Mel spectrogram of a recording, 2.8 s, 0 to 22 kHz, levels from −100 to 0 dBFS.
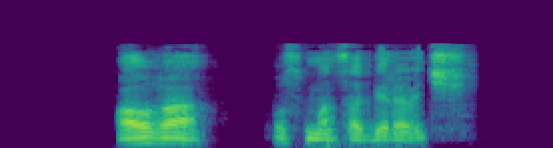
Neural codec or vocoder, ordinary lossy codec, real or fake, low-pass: none; AAC, 32 kbps; real; 7.2 kHz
